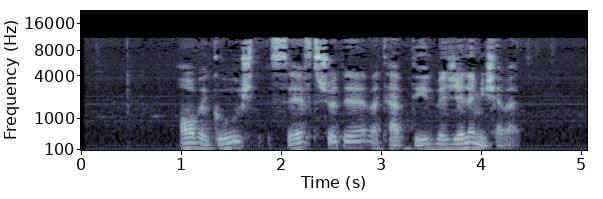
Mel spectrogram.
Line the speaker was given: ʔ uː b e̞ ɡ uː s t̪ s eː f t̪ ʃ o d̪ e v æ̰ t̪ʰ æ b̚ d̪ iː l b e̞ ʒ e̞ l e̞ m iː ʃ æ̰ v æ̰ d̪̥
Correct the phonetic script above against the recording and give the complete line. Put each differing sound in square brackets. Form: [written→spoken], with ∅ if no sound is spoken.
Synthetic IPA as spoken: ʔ [uː→ɒː] b e̞ ɡ uː [s→ʃ] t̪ s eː f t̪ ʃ o d̪ e v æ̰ t̪ʰ æ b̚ d̪ iː l b e̞ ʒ e̞ l e̞ m iː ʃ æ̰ v æ̰ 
